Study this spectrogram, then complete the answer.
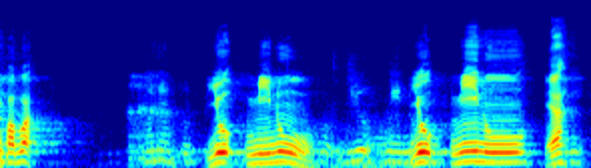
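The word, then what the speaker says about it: يؤمنون: ini bacanya apa pak yu'minu yu'minu ya di sini ada Hamzah Hamzah ini dia tidak bergabung dengan badan huruf artinya dia ada dua versi baca ada yang baca yu'minu ada yang baca yummy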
